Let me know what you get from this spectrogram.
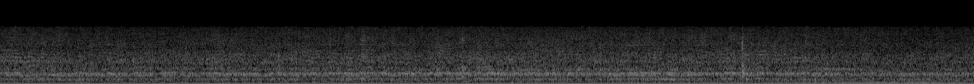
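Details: Midwinter foraging at a top-bar hive in Lynchburg, Virginia, on a 60°F February day: honey bees carrying in grey and orange pollen, their flight making a continuous even buzz, joined by a low steady hum toward the end.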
